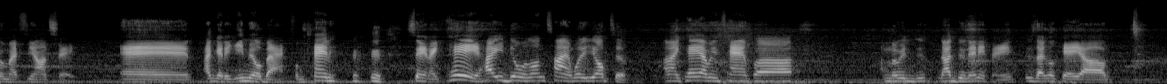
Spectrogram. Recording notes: live at WWE Superstore Axxess in Dallas during WrestleMania week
